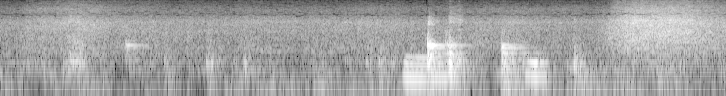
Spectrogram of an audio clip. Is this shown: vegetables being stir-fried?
yes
